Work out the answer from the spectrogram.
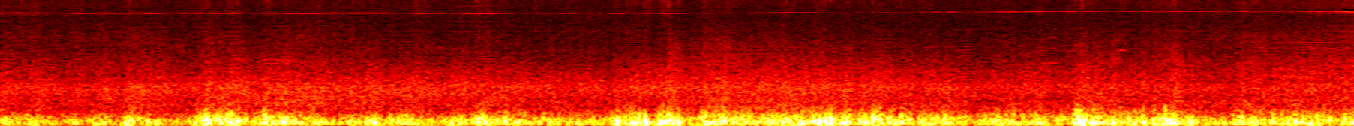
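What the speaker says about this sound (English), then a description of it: "Big gust of wind, straight in my face." Windy outdoor gusts buffet the microphone, heavy low rumbling bursts that swell and ease in irregular waves, with a faint steady high whine running across the clip.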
